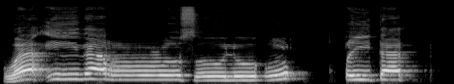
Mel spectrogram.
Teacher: حمزہ کو قاف کے ساتھ ملائیں گے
